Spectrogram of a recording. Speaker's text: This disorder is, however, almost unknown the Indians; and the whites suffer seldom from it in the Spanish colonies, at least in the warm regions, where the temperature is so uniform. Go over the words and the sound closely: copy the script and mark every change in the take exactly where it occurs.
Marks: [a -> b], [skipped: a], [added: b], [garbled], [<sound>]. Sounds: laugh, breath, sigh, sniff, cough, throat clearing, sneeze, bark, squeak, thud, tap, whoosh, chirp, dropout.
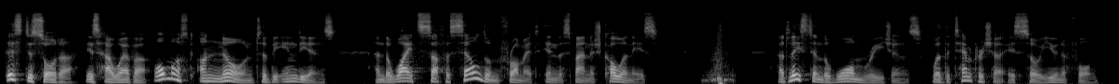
This disorder is, however, almost unknown [added: to] the Indians; and the whites suffer seldom from it in the Spanish colonies, [whoosh] at least in the warm regions, where the temperature is so uniform.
